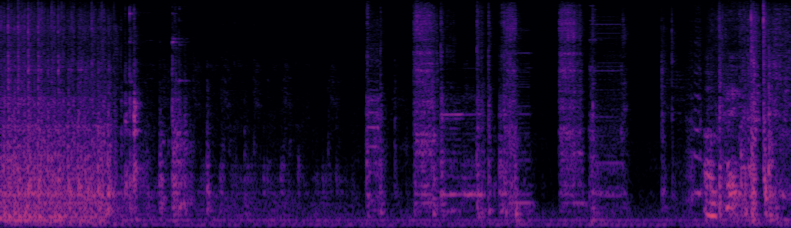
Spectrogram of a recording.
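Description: An embroidery machine top stitches a wallet seam in the hoop, sewn with old thread; its rapid needle chatter comes in bursts separated by brief pauses, close and fairly loud, ending with a louder run.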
